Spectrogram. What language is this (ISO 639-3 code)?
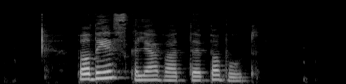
lav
